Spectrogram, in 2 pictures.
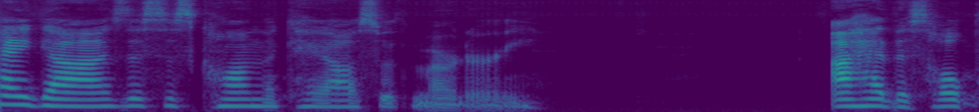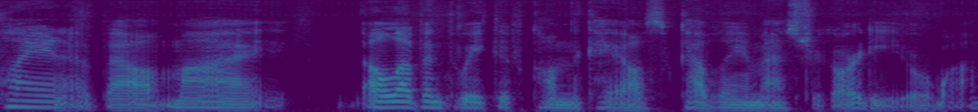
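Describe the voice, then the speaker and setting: Her loudness swings widely as she speaks at a moderate pace. The woman's recording is very clean, with a silent background. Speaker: vlogger. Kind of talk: casual monologue vlog. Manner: naturally loud.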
